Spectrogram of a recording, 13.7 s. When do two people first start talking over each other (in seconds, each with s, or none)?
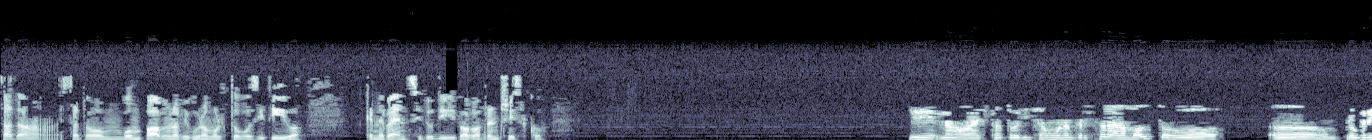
none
